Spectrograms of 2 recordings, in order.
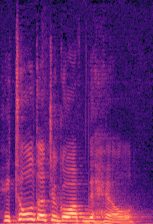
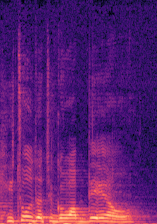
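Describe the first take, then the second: First: The h sound at the start of 'hill' is pronounced. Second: The h sound at the start of 'hill' is dropped. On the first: The speaker calls it right. "I did pronounce the H because it doesn't disappear naturally" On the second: The speaker calls it wrong. "I couldn't say like"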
